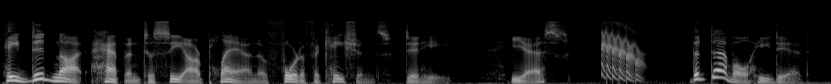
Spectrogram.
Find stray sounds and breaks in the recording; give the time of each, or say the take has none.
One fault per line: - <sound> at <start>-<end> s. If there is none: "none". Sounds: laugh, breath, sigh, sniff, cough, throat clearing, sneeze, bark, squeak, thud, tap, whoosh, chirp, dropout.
- chirp at 6.0-6.5 s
